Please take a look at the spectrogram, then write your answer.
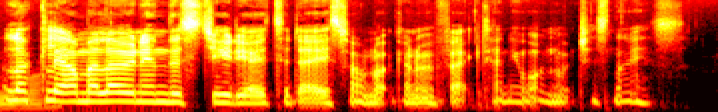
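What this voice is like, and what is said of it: Hoarse voice. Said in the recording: “I still have a little bit of whatever plague that has been plaguing me for the past few weeks ... my voice is a bit hoarse.”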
